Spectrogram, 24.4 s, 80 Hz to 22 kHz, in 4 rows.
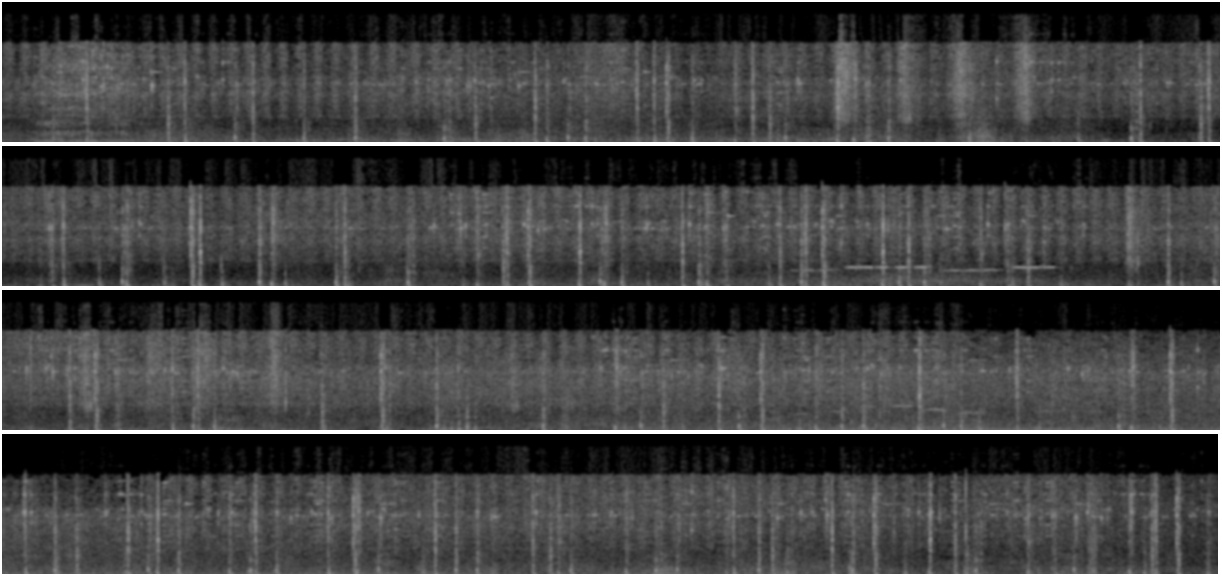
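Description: Roach, a horse in The Witcher 3, canters with a rapid, steady clip-clop of hooves that runs throughout at close range, with no voice over it.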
